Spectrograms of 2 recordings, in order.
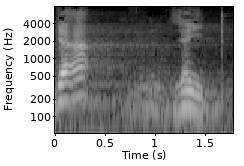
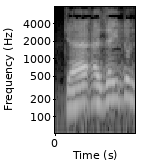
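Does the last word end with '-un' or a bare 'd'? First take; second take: bare d; -un. First: The last word ends with a bare 'd' sound. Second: The last word ends with a nasal '-un' ending.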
